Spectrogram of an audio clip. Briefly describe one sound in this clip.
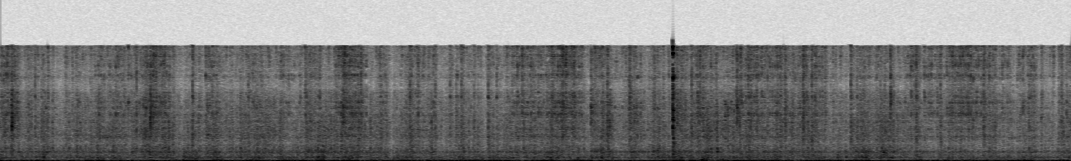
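Tyres rumble steadily over cobblestones.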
